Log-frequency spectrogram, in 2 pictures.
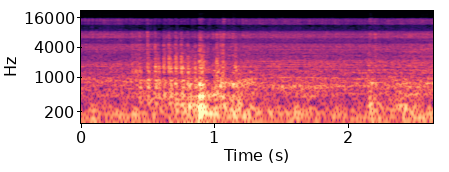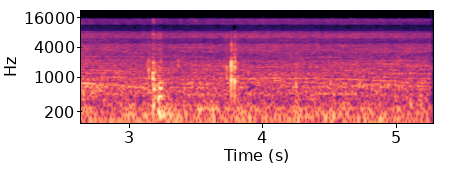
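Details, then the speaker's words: Renault Clio front suspension loaded on a ramp: sharp irregular wooden clunks, also over bumps and while parking; oil-stained front shock absorber leaked its oil and has play, shock suspected drained and rusted inside. "but all the noise comes from what the shock absorber is."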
